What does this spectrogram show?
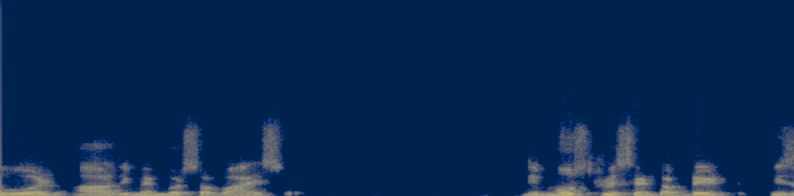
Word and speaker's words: ISO: international organization for standardization we pronounced it as iso in 1987.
